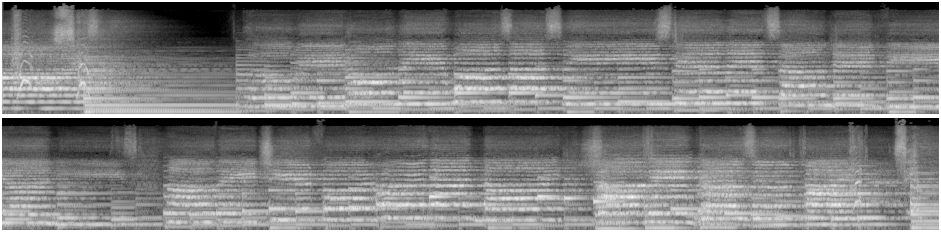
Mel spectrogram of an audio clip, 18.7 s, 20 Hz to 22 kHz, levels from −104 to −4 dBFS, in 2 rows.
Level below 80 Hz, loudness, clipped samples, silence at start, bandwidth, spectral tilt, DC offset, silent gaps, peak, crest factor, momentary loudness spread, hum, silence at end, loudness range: -54 dBFS; -19 LUFS; under 0.1%; 0 s; 19 kHz; -4 dB/octave; under 0.1%; none; -2 dBFS; 16 dB; 10 LU; none; 0 s; 5 LU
